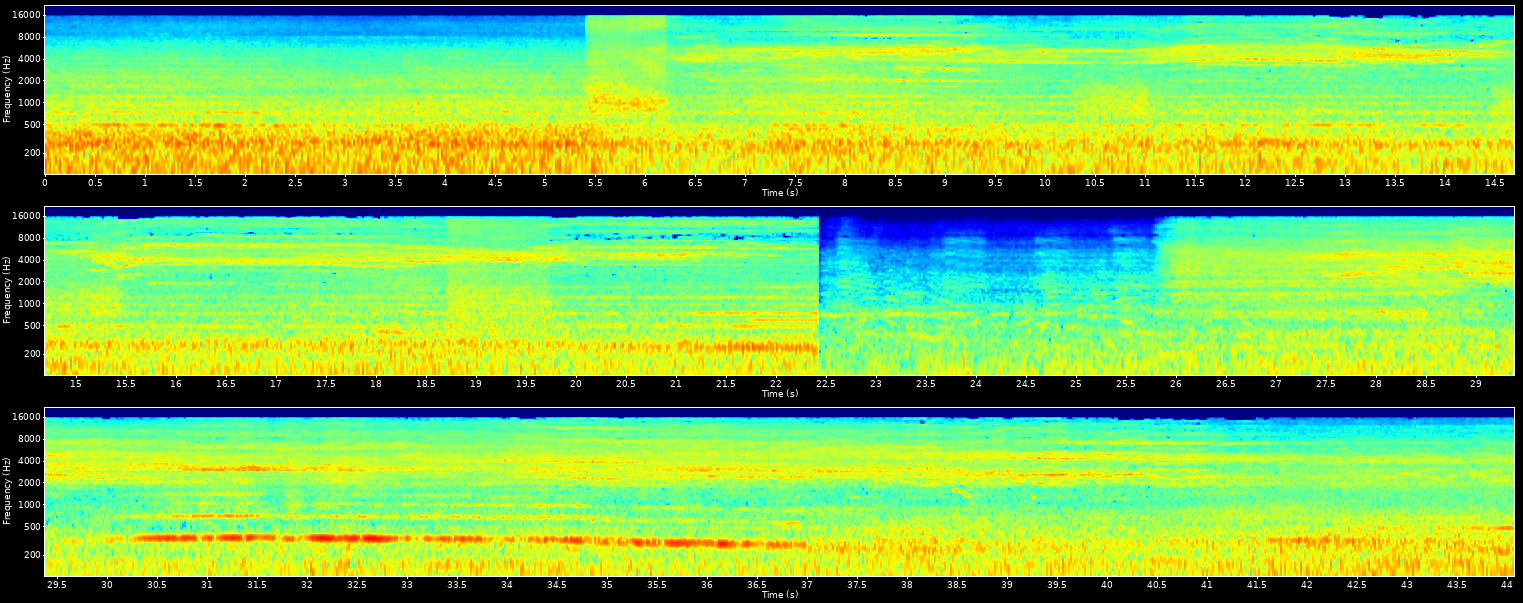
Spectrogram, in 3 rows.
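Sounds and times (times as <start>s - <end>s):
train rumbling: 0.0s - 22.5s
train wheels squealing: 5.4s - 22.5s, 25.8s - 44.0s.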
